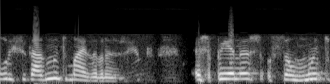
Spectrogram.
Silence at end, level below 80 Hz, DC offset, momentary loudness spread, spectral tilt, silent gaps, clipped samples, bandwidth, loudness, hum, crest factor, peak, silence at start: 0 s; -52 dBFS; under 0.1%; 16 LU; -7 dB/octave; none; 0.2%; 7.4 kHz; -12 LUFS; none; 12 dB; 0 dBFS; 0 s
